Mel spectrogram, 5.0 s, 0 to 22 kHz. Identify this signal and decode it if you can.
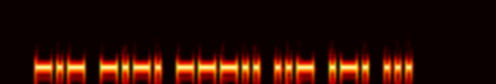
Morse code, heard as a keyed tone, about 21 wpm, 700 Hz. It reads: KC8URS
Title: USA Call Signs - 6 Characters - Repeated 3x - 22wpm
